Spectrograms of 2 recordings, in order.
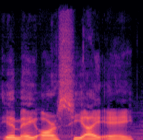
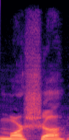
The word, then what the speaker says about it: Marcia: Now, it's spelled M A R C I A. I believe it's pronounced Marsha in the American way and not Marcia, but just for the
